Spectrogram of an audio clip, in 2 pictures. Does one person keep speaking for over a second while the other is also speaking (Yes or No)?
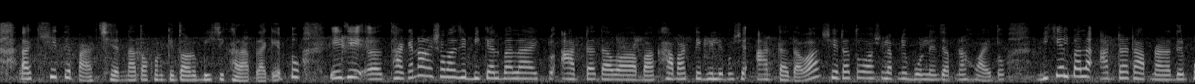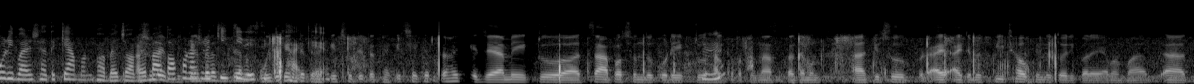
Yes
